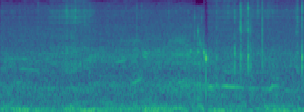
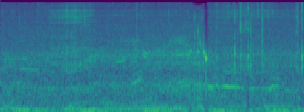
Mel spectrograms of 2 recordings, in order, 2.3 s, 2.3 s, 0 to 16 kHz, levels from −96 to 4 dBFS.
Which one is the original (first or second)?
second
